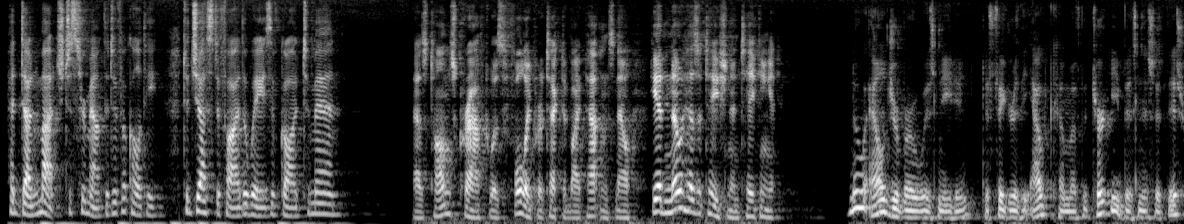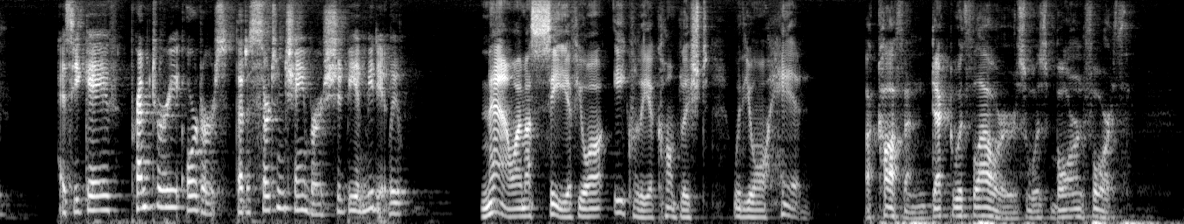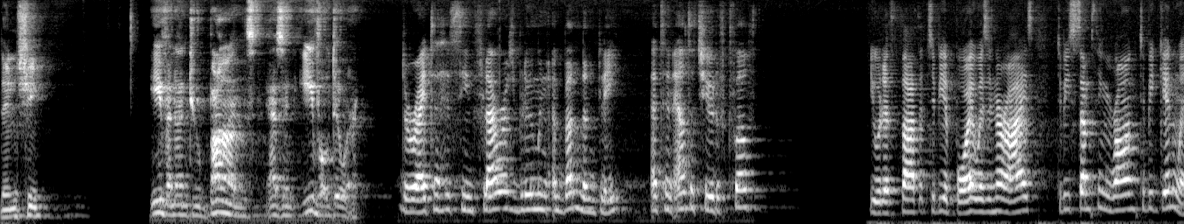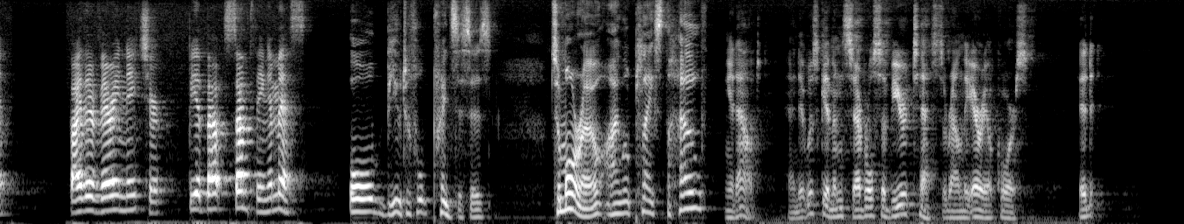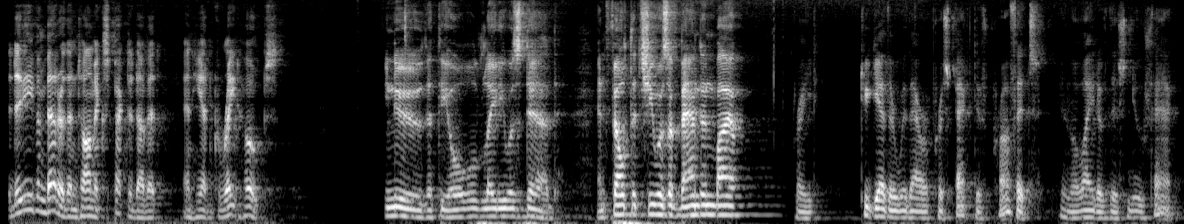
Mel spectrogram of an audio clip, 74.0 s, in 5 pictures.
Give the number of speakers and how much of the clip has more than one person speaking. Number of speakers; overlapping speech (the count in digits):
9, no overlap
